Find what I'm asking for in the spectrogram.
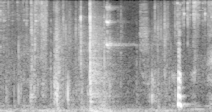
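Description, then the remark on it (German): The door of a dark apartment is eased open quietly, with faint latch clicks and small metallic ticks, a sharp click midway, and a soft thump near the end. No one speaks. “Die Tür ist ja echt ein Kinderspiel.”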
